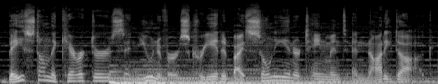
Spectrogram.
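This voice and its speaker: A man's voice: medium pitch, expressive, brisk, music in the background. A man reading scripted, dramatic introductory narration as an announcer.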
